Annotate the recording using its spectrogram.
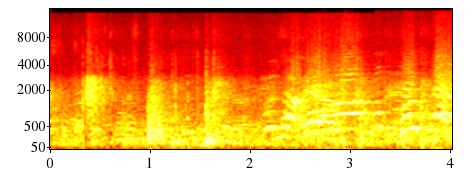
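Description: Blows thud as two fighters clash.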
